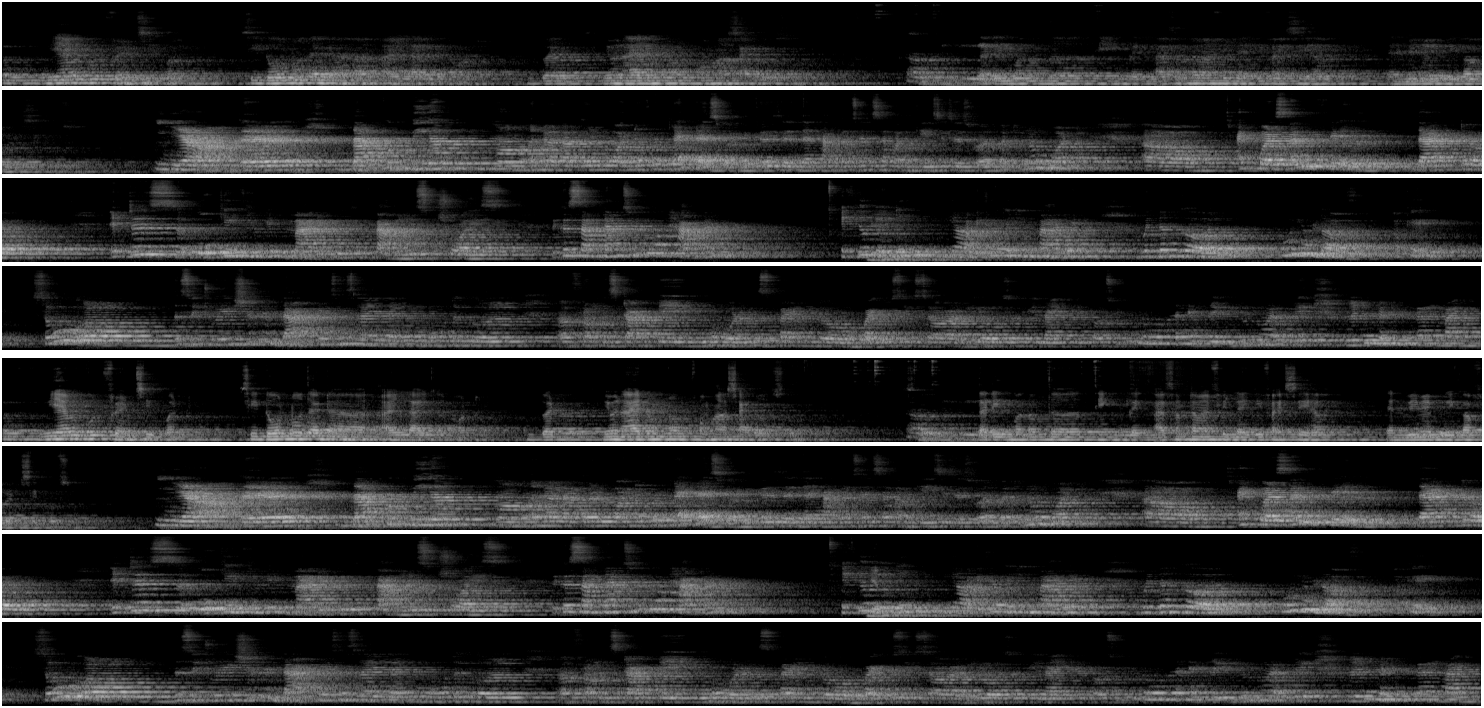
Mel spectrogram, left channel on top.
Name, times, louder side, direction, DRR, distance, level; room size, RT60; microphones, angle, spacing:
voice 1, 0.3-1.8 2.4-4.6 5.2-5.6 6.0-8.0 9.2-13.3 13.8-15.5 38.3-38.5, right 2 dB, 70° right, 4 dB, 0.3 m, -30 dB
voice 2, 9.6-9.9 13.9-14.2 16.3-19.3 19.7-26.8 27.1-28.6 28.8-29.9 30.3-34.6 35.1-36.8 38.0-41.9 42.4-43.1 43.5-43.9 44.7-59.0, equal, 65° left, -6 dB, 0.9 m, -29 dB
3.7 x 2.2 x 4.2 m, 2.6 s
head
